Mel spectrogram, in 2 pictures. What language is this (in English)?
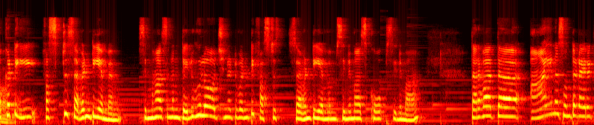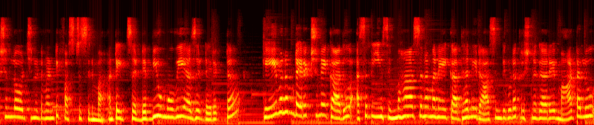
Telugu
